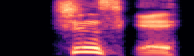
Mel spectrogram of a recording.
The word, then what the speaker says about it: Shinsuke: It was the Usos, Jay Uso and Jimmy Uso against Shinsuke Nakamura and Rick Boogs. Shinsuke. No, you don't pronounce second U. I don't know why.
